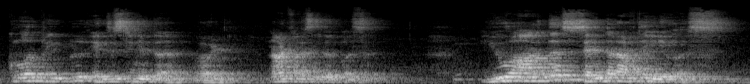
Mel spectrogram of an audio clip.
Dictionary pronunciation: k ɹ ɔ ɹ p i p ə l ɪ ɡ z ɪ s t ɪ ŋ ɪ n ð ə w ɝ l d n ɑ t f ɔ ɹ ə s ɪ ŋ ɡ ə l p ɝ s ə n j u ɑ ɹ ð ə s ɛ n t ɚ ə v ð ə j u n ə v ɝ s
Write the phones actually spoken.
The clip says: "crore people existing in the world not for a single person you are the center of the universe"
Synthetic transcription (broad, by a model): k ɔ ɹ p i p ə l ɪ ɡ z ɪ s t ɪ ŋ ɪ n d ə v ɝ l d n ɑ t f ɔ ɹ ə s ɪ ɡ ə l p ɝ s ə n j u ɑ ɹ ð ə s ɛ n t ɚ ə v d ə j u n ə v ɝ s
